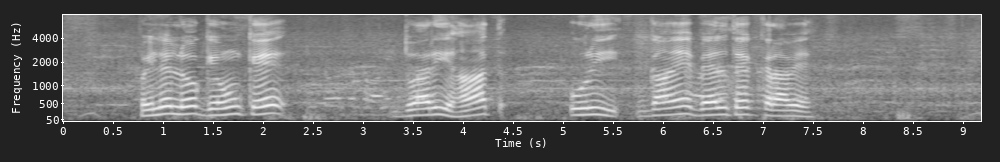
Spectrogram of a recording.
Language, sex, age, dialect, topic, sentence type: Bhojpuri, male, 36-40, Northern, agriculture, statement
